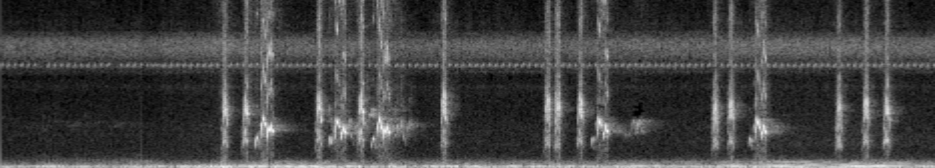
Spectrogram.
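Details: Sooty-headed bulbul lure recording used for trapping and song training: clusters of sharp clicks and short chirps near mid-high pitch, arriving in quick bursts with pauses, over a steady low rumble and a constant thin high hiss.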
